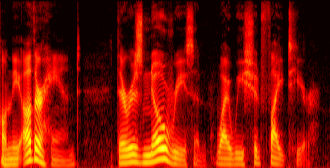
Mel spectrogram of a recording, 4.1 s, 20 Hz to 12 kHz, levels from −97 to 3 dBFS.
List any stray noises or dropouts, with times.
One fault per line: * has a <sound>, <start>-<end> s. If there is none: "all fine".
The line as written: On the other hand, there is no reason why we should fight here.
all fine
